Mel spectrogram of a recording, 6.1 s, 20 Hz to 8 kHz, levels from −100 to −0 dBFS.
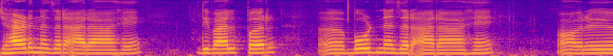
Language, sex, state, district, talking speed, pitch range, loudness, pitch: Hindi, female, Bihar, Begusarai, 115 wpm, 190-215 Hz, -19 LUFS, 205 Hz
